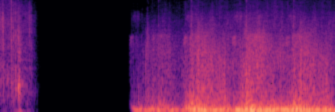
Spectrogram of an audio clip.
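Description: A large dinosaur roars loudly.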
